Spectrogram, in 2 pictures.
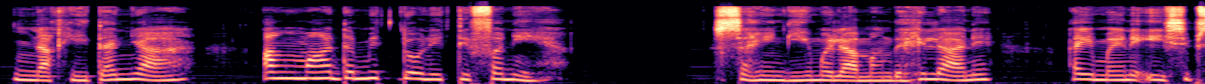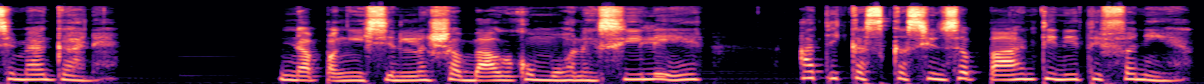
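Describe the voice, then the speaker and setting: A woman's voice: a little high, moderate pace, pauses often, mellow, no room sound, soft background music. A woman narrating a scripted dramatic love story as a storyteller.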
